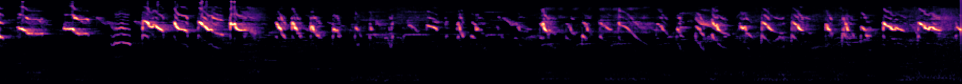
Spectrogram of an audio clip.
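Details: Oriental white-eye singing hard in a lure recording full of fill-in phrases: opens with a few clear whistled notes, then a fast run of high, sharp, down-slurred chirps continuing to the end.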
